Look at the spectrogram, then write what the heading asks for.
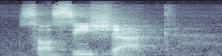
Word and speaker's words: salsicha: Salsisha.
